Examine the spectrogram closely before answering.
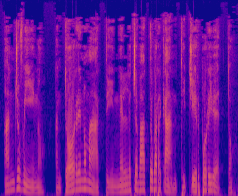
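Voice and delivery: Italian-sounding gibberish; fake Italian. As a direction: babble like Italian. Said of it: "now we do the Italian".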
